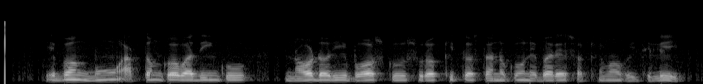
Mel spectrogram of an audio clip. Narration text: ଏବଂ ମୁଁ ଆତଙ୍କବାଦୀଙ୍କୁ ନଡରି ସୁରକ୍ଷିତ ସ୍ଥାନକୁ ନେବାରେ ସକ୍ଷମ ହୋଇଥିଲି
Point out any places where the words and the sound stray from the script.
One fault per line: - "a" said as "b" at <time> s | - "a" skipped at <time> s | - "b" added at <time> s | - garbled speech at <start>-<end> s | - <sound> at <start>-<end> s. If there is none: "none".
- "ବସକୁ" added at 3.5 s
